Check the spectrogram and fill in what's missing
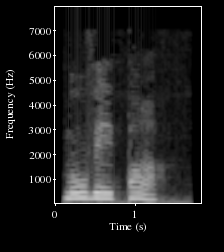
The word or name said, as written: mauvais pas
